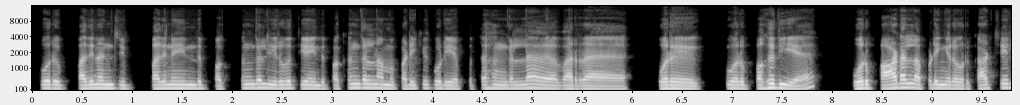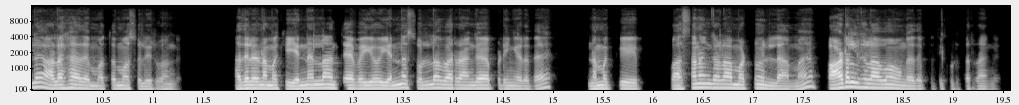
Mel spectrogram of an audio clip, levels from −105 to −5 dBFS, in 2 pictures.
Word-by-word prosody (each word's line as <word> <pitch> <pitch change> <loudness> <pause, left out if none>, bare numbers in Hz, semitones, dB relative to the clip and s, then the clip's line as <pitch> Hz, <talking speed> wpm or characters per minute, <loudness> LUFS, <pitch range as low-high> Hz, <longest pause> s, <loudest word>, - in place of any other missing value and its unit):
ஒரு, 150 -1 +1 0.2
15 150 +1 +2 0.3
15 145 0 +2 0.2
பக்கங்கள், 160 +6 -2
25 145 -2 -1
பக்கங்கள் 165 +5 -1
நம்ம 145 -2 +1
படிக்கக்கூடிய 140 0 -3
புத்தகங்கள்ல 145 +2 -2 0.4
வர, 130 0 0 0.8
1 140 0 +4 0.6
1 140 -1 +2
பகுதிய, 155 -2 +3 0.6
1 150 - +5
பாடல் 165 +5 +5
அப்படீங்கிற 150 -1 0
1 135 - -10
காட்சியில 165 +7 -1
அழகா 150 +2 +3
அத 135 - +1
மொத்தமா 130 +2 -3
சொல்லிருவாங்க. 115 -2 -7 0.6
அதுல, 145 +1 +4
"நமக்கு 140 -1 -1
என்னெல்லாம் 150 +1 +2
தேவையோ, 135 0 +2
என்ன 150 +4 +2
சொல்ல 145 +4 0
வராங்க" 140 -1 0
அப்படீங்குறத 130 -1 -5 0.6
நமக்கு 135 0 -1 0.5
வசனங்களா 165 +5 +1
மட்டும் 155 +2 -2
இல்லாம, 120 - -3 0.2
பாடல்களாவும் 170 -3 +4
அவங்க 130 -3 -2
அதப் 120 - -10
பத்தி 115 0 -19
குடுத்துறாங்க. 115 0 -13
140 Hz, 120 wpm, -23 LUFS, 130-155 Hz, 0.8 s, 1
